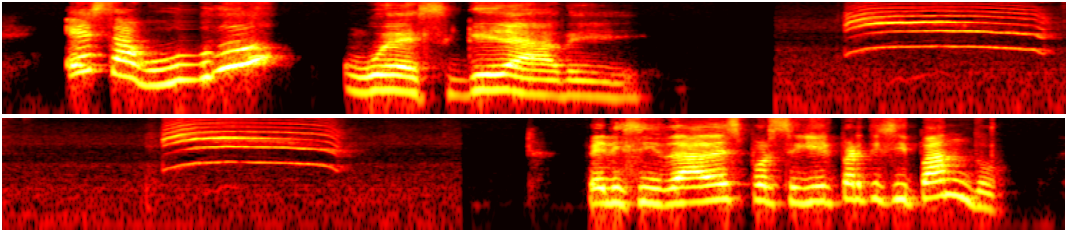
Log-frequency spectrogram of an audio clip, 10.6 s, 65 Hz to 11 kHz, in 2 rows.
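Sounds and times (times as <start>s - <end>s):
speech: 0.3s - 3.2s, 8.2s - 10.4s
cat meowing: 4.2s - 5.4s, 6.0s - 7.2s.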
